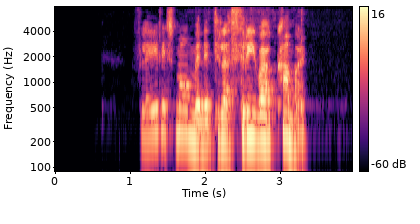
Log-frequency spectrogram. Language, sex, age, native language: Icelandic, female, 30-39, Icelandic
